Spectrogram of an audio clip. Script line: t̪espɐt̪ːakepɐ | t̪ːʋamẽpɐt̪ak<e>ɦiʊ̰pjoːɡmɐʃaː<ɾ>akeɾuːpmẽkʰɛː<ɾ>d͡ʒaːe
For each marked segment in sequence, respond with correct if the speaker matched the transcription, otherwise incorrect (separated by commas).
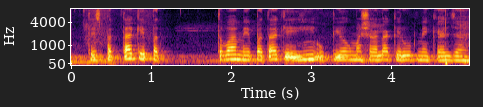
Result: correct, incorrect, incorrect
